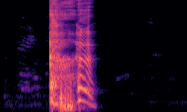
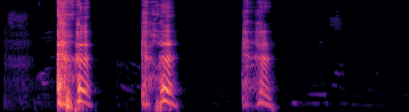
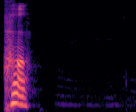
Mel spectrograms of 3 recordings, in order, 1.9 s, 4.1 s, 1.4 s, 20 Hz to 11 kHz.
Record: {"cough_length": "1.9 s", "cough_amplitude": 32768, "cough_signal_mean_std_ratio": 0.35, "three_cough_length": "4.1 s", "three_cough_amplitude": 32768, "three_cough_signal_mean_std_ratio": 0.29, "exhalation_length": "1.4 s", "exhalation_amplitude": 28604, "exhalation_signal_mean_std_ratio": 0.27, "survey_phase": "beta (2021-08-13 to 2022-03-07)", "age": "18-44", "gender": "Female", "wearing_mask": "No", "symptom_none": true, "smoker_status": "Current smoker (1 to 10 cigarettes per day)", "respiratory_condition_asthma": false, "respiratory_condition_other": false, "recruitment_source": "REACT", "submission_delay": "1 day", "covid_test_result": "Negative", "covid_test_method": "RT-qPCR", "influenza_a_test_result": "Unknown/Void", "influenza_b_test_result": "Unknown/Void"}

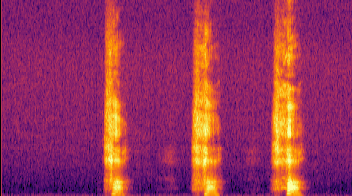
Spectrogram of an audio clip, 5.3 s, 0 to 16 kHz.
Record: {"exhalation_length": "5.3 s", "exhalation_amplitude": 3355, "exhalation_signal_mean_std_ratio": 0.27, "survey_phase": "beta (2021-08-13 to 2022-03-07)", "age": "45-64", "gender": "Female", "wearing_mask": "No", "symptom_none": true, "symptom_onset": "4 days", "smoker_status": "Ex-smoker", "respiratory_condition_asthma": false, "respiratory_condition_other": false, "recruitment_source": "REACT", "submission_delay": "2 days", "covid_test_result": "Negative", "covid_test_method": "RT-qPCR", "influenza_a_test_result": "Negative", "influenza_b_test_result": "Negative"}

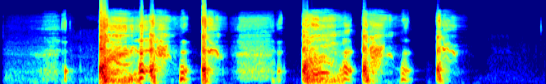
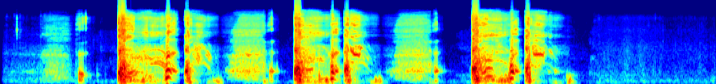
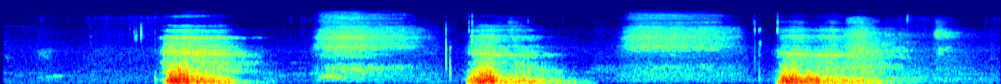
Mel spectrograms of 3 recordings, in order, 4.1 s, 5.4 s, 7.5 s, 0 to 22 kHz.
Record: {"cough_length": "4.1 s", "cough_amplitude": 32768, "cough_signal_mean_std_ratio": 0.39, "three_cough_length": "5.4 s", "three_cough_amplitude": 32768, "three_cough_signal_mean_std_ratio": 0.38, "exhalation_length": "7.5 s", "exhalation_amplitude": 22992, "exhalation_signal_mean_std_ratio": 0.33, "survey_phase": "beta (2021-08-13 to 2022-03-07)", "age": "18-44", "gender": "Male", "wearing_mask": "Yes", "symptom_none": true, "smoker_status": "Never smoked", "respiratory_condition_asthma": false, "respiratory_condition_other": false, "recruitment_source": "REACT", "submission_delay": "3 days", "covid_test_result": "Negative", "covid_test_method": "RT-qPCR", "influenza_a_test_result": "Negative", "influenza_b_test_result": "Negative"}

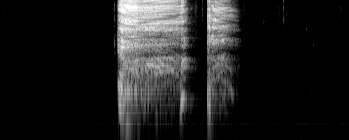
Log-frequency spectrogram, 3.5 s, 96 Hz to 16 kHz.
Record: {"cough_length": "3.5 s", "cough_amplitude": 12084, "cough_signal_mean_std_ratio": 0.38, "survey_phase": "beta (2021-08-13 to 2022-03-07)", "age": "18-44", "gender": "Female", "wearing_mask": "No", "symptom_runny_or_blocked_nose": true, "symptom_sore_throat": true, "symptom_diarrhoea": true, "symptom_fatigue": true, "symptom_other": true, "symptom_onset": "5 days", "smoker_status": "Never smoked", "respiratory_condition_asthma": true, "respiratory_condition_other": false, "recruitment_source": "Test and Trace", "submission_delay": "1 day", "covid_test_result": "Positive", "covid_test_method": "RT-qPCR", "covid_ct_value": 20.8, "covid_ct_gene": "N gene"}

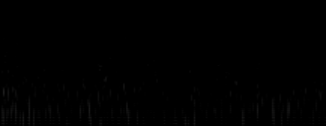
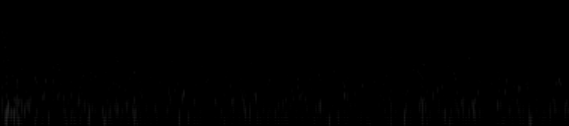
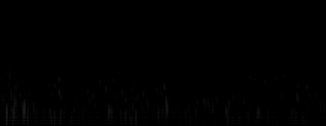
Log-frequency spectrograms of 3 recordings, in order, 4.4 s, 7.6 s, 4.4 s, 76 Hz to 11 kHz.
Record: {"cough_length": "4.4 s", "cough_amplitude": 20, "cough_signal_mean_std_ratio": 1.06, "exhalation_length": "7.6 s", "exhalation_amplitude": 29, "exhalation_signal_mean_std_ratio": 1.08, "three_cough_length": "4.4 s", "three_cough_amplitude": 20, "three_cough_signal_mean_std_ratio": 1.07, "survey_phase": "beta (2021-08-13 to 2022-03-07)", "age": "45-64", "gender": "Male", "wearing_mask": "No", "symptom_none": true, "smoker_status": "Ex-smoker", "respiratory_condition_asthma": false, "respiratory_condition_other": false, "recruitment_source": "REACT", "submission_delay": "1 day", "covid_test_result": "Negative", "covid_test_method": "RT-qPCR"}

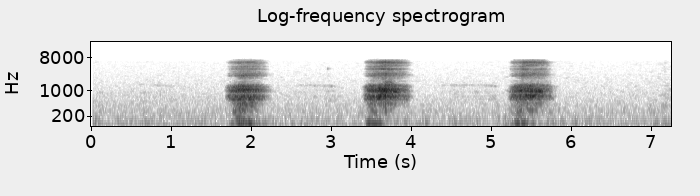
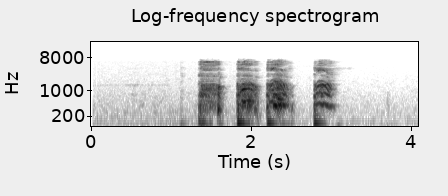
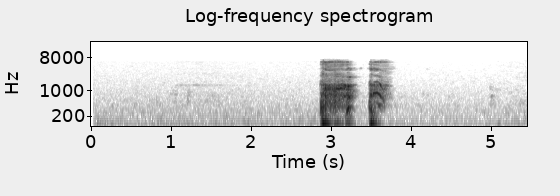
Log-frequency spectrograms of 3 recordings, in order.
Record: {"exhalation_length": "7.3 s", "exhalation_amplitude": 22872, "exhalation_signal_mean_std_ratio": 0.34, "three_cough_length": "4.1 s", "three_cough_amplitude": 32684, "three_cough_signal_mean_std_ratio": 0.38, "cough_length": "5.5 s", "cough_amplitude": 32001, "cough_signal_mean_std_ratio": 0.27, "survey_phase": "beta (2021-08-13 to 2022-03-07)", "age": "45-64", "gender": "Male", "wearing_mask": "No", "symptom_cough_any": true, "symptom_runny_or_blocked_nose": true, "symptom_fatigue": true, "symptom_onset": "4 days", "smoker_status": "Ex-smoker", "respiratory_condition_asthma": false, "respiratory_condition_other": false, "recruitment_source": "Test and Trace", "submission_delay": "1 day", "covid_test_result": "Positive", "covid_test_method": "RT-qPCR", "covid_ct_value": 21.3, "covid_ct_gene": "N gene"}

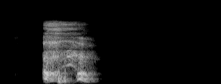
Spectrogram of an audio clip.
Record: {"cough_length": "2.2 s", "cough_amplitude": 19840, "cough_signal_mean_std_ratio": 0.37, "survey_phase": "beta (2021-08-13 to 2022-03-07)", "age": "65+", "gender": "Male", "wearing_mask": "No", "symptom_runny_or_blocked_nose": true, "symptom_onset": "7 days", "smoker_status": "Ex-smoker", "respiratory_condition_asthma": false, "respiratory_condition_other": false, "recruitment_source": "Test and Trace", "submission_delay": "2 days", "covid_test_result": "Positive", "covid_test_method": "RT-qPCR", "covid_ct_value": 25.3, "covid_ct_gene": "ORF1ab gene"}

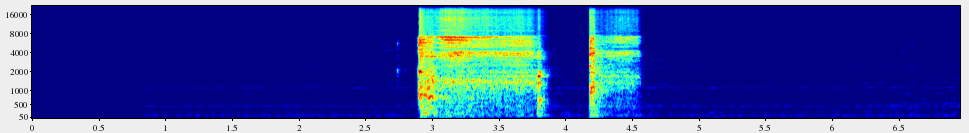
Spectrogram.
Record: {"cough_length": "7.0 s", "cough_amplitude": 32768, "cough_signal_mean_std_ratio": 0.31, "survey_phase": "beta (2021-08-13 to 2022-03-07)", "age": "65+", "gender": "Female", "wearing_mask": "No", "symptom_none": true, "smoker_status": "Ex-smoker", "respiratory_condition_asthma": false, "respiratory_condition_other": true, "recruitment_source": "REACT", "submission_delay": "1 day", "covid_test_result": "Negative", "covid_test_method": "RT-qPCR", "influenza_a_test_result": "Negative", "influenza_b_test_result": "Negative"}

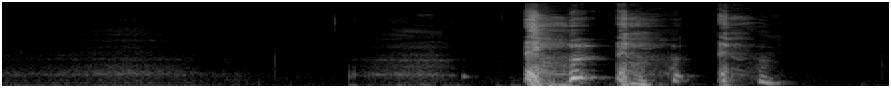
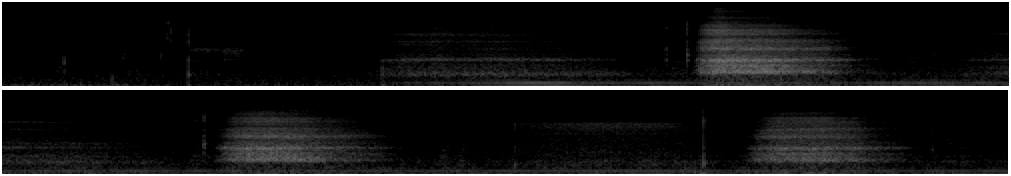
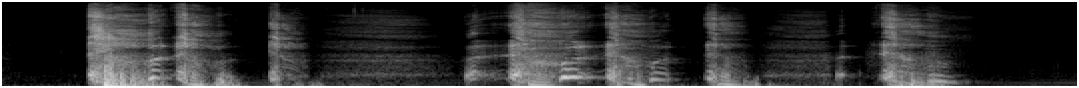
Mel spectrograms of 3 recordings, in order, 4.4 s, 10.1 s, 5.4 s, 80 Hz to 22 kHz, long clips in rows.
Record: {"three_cough_length": "4.4 s", "three_cough_amplitude": 5175, "three_cough_signal_mean_std_ratio": 0.28, "exhalation_length": "10.1 s", "exhalation_amplitude": 478, "exhalation_signal_mean_std_ratio": 0.5, "cough_length": "5.4 s", "cough_amplitude": 32768, "cough_signal_mean_std_ratio": 0.34, "survey_phase": "alpha (2021-03-01 to 2021-08-12)", "age": "18-44", "gender": "Female", "wearing_mask": "No", "symptom_new_continuous_cough": true, "symptom_headache": true, "symptom_change_to_sense_of_smell_or_taste": true, "smoker_status": "Never smoked", "respiratory_condition_asthma": false, "respiratory_condition_other": false, "recruitment_source": "Test and Trace", "submission_delay": "2 days", "covid_test_result": "Positive", "covid_test_method": "LFT"}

